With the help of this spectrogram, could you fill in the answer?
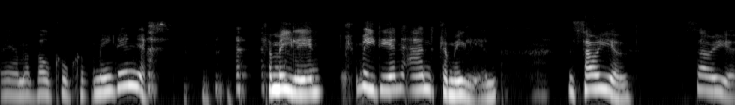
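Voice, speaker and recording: A woman's fairly high, dark and mellow voice in a South London accent, broken by long, frequent pauses. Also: lively intonation, moderate pace. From Sussex, England. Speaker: podcast co-host. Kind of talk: casual chat.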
